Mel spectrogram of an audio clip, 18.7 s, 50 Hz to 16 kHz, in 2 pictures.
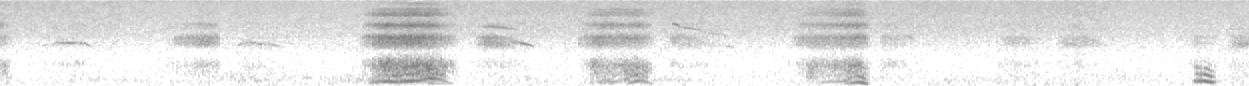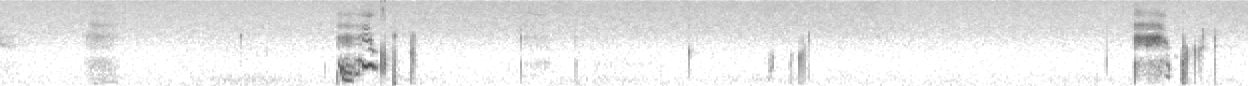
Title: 21/12/14 snoring like a old man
